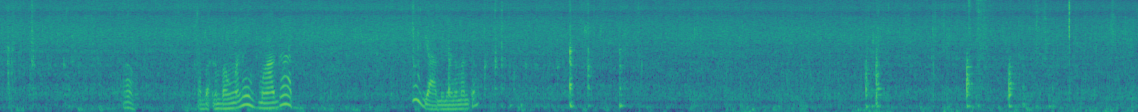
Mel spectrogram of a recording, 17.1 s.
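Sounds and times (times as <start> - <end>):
food sizzling in a pan: 0.0 - 17.0
stirring knocks and clicks: 6.6 - 9.6, 12.9 - 13.4, 14.0 - 16.2.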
